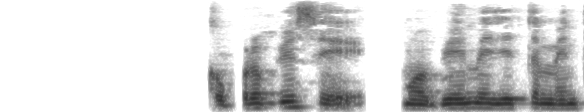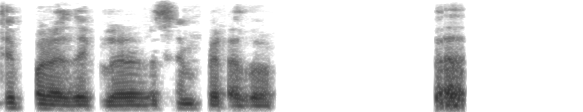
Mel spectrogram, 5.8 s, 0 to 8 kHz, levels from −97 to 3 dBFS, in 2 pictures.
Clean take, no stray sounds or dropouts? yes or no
no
